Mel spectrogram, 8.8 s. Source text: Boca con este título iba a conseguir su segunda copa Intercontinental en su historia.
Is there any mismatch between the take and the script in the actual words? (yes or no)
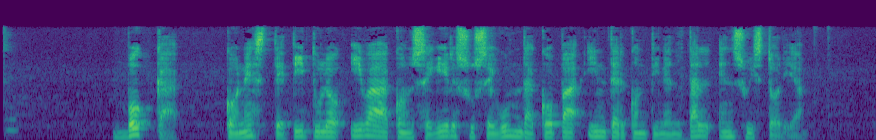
no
